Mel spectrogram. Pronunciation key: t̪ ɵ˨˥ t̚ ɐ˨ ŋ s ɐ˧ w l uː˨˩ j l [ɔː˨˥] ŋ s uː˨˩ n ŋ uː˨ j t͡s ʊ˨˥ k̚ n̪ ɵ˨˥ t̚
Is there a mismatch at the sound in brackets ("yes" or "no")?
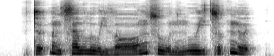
no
